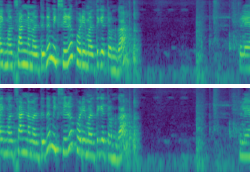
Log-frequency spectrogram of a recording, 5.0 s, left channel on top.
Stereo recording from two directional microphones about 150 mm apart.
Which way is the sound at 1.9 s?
45° left (ahead or behind).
